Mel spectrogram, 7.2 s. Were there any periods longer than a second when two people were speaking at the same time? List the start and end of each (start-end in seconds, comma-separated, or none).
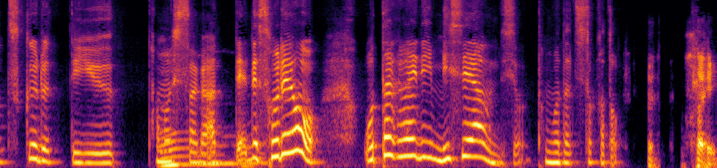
1.6-2.9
